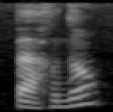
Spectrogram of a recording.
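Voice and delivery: loud "Pardon" ending in a short NG; French "Pardon" with a clipped nasal final vowel, rising. Shown as a demonstration. Teacher demonstrates the final N of "Pardon" as a short NG. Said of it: "almost like the N G of the Filipino".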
